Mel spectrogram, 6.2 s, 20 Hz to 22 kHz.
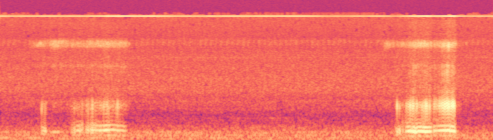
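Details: Kuu, a male black-and-tan-and-white long-coat Chihuahua born 8 April 2017, snoring while asleep: two nasal, rattling snores about four seconds apart, each lasting roughly a second and rising in loudness, over a steady low background hiss.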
